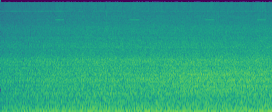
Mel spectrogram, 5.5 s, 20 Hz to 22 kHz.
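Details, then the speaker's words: Chevrolet Trailblazer at idle, towed in for a dead battery and failing alternator: deep, uneven rumble from a cylinder 6 misfire with low contribution. A new engine may be needed. "Yeah, when we first cranked it up, you can definitely hear that low contribution."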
